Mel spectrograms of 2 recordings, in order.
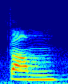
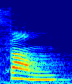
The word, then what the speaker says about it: thumb: musically logically now there's a rule to remember with the letter b it's always silent when it follows the letter m climb crumb lamb thumb dumb and plummer so practice them with me i'm not pronouncing the b i'm just pronouncing the m consonant sound climb crumb lamb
